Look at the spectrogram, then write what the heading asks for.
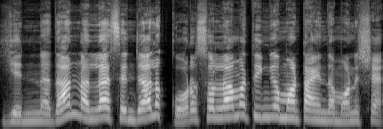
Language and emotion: Tamil, angry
